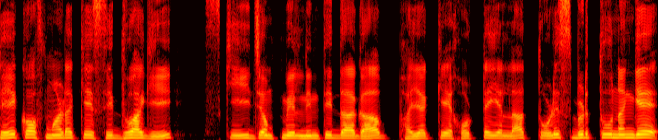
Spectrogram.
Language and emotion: Kannada, fearful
